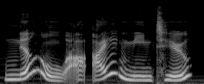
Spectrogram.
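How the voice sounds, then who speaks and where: A woman's voice: fairly high pitch, sing-song, measured pace, no room sound, faint music behind. A woman voicing a wronged daughter-in-law in her thirties, meek but defiant, in a story drama. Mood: flustered, apologetic.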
